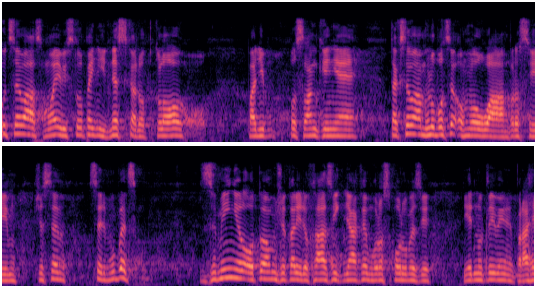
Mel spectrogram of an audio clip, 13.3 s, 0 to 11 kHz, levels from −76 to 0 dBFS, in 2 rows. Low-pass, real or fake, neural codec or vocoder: 7.2 kHz; fake; codec, 16 kHz, 4.8 kbps, FACodec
